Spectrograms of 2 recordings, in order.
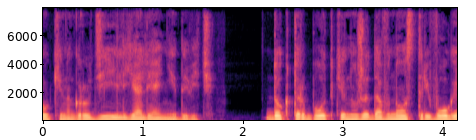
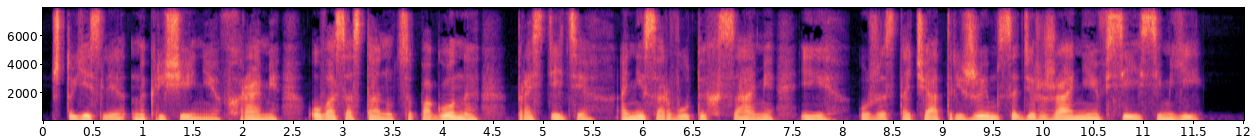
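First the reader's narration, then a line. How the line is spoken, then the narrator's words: Sighing. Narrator (Russian): вздохнул Татищев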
